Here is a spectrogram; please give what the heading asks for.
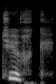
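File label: "turc", French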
